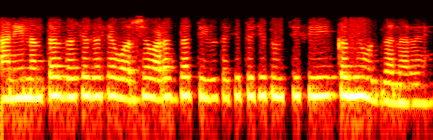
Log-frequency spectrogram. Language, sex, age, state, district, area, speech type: Marathi, female, 45-60, Maharashtra, Akola, urban, conversation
